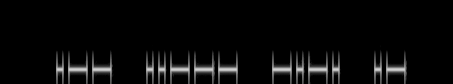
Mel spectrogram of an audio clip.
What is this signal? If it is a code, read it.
Morse code, heard as a keyed tone, about 19 wpm, spaced as for 14 wpm, 700 Hz. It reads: W2CA
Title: 167 Lesson 27g - Number 7 - Call Signs 20wpm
